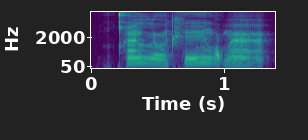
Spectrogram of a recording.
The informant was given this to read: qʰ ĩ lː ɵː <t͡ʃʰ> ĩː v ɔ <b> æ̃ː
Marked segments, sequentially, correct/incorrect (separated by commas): correct, correct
